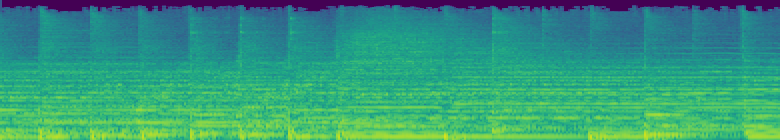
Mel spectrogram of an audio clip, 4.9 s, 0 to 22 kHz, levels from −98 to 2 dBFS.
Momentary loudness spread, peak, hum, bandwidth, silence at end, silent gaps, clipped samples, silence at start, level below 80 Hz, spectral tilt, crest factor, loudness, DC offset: 2 LU; 0 dBFS; none; 19 kHz; 0 s; none; under 0.1%; 0 s; -18 dBFS; -4.5 dB/octave; 12 dB; -13 LUFS; under 0.1%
